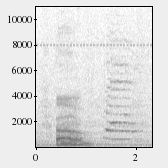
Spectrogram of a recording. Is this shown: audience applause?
no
